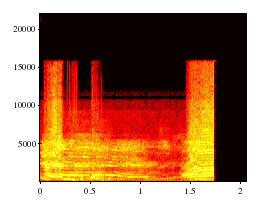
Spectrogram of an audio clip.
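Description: A young person's high-pitched voice making drawn-out, wavering, crying-like sounds without words: one long cry, then a shorter one near the end that is cut off abruptly.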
